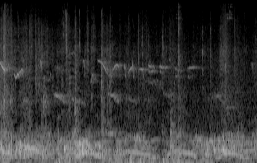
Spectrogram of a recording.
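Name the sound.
giribaz pigeons cooing at a breeder's house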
